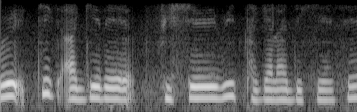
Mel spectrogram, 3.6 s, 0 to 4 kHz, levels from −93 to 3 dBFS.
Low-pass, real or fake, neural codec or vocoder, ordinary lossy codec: 3.6 kHz; fake; vocoder, 44.1 kHz, 128 mel bands, Pupu-Vocoder; AAC, 32 kbps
